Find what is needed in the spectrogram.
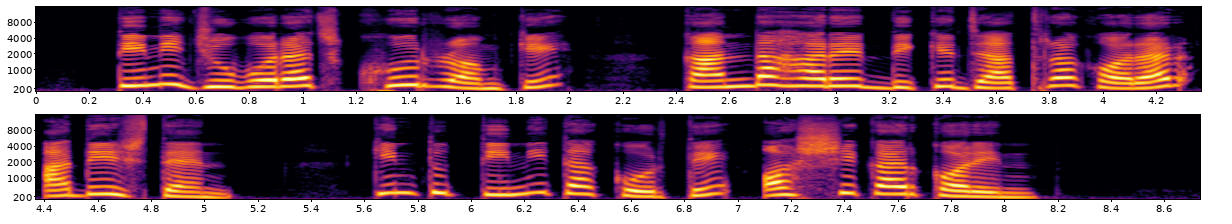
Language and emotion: Bengali, neutral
